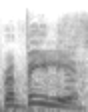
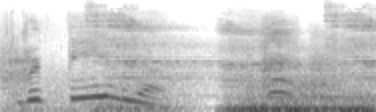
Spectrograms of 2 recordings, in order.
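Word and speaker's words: Revelio: You're Rebellious. saying it wrong. Ugh, Revelia.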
